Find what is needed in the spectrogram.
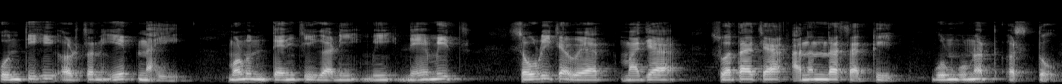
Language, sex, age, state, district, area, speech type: Marathi, male, 45-60, Maharashtra, Wardha, urban, spontaneous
